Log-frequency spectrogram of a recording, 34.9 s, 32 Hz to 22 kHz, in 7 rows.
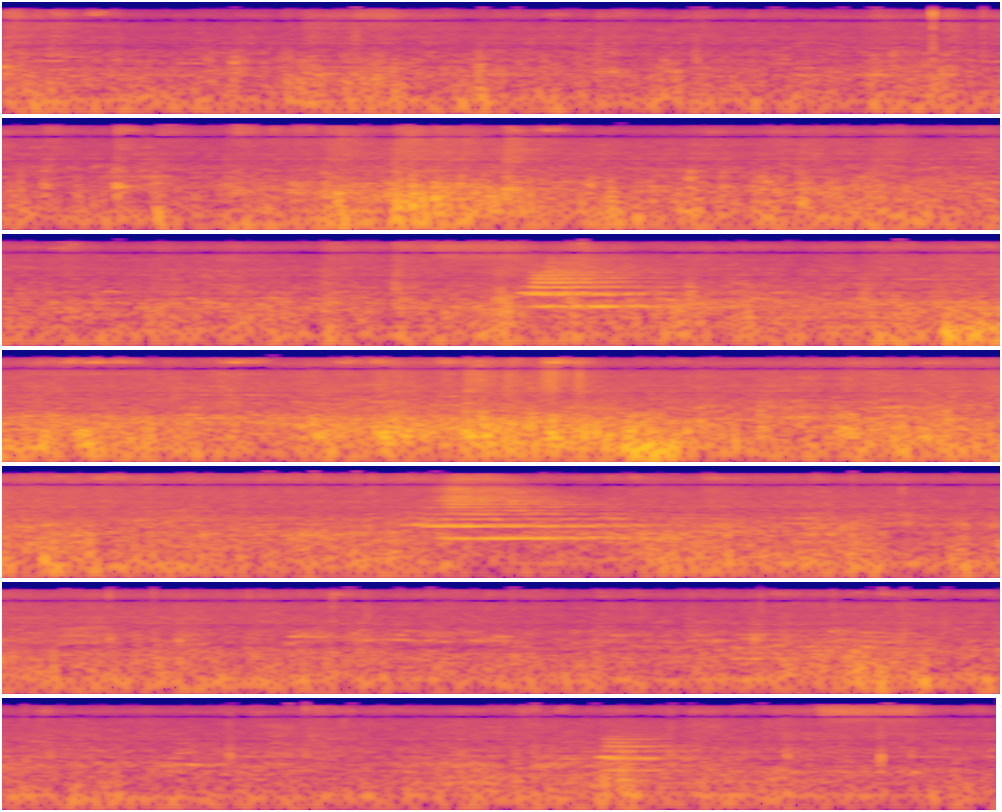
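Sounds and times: train rumbling on rails: 0.0 - 34.9
train horn blast: 12.6 - 13.5, 22.0 - 23.2, 32.9 - 33.4.

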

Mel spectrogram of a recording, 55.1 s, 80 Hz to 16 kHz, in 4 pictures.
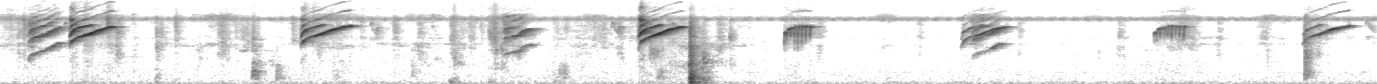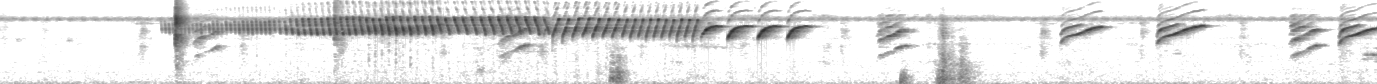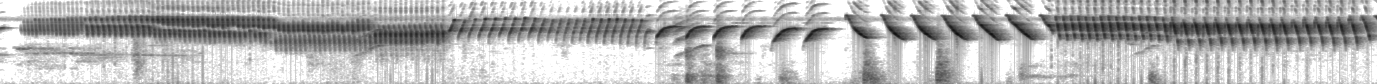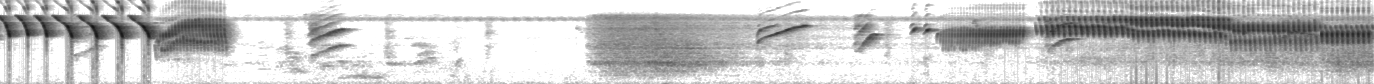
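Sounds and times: canary chirping: 0.2 - 1.3, 3.0 - 3.8, 4.9 - 5.5, 6.1 - 7.0, 7.8 - 8.3, 9.6 - 10.3, 11.4 - 12.1, 15.2 - 23.0, 24.3 - 26.0, 26.6 - 45.6, 48.9 - 55.0
canary rolling trill: 26.8 - 43.6, 50.0 - 55.0.

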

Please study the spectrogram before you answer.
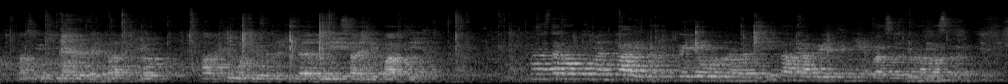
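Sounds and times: person speaking: 5.2 - 10.0.

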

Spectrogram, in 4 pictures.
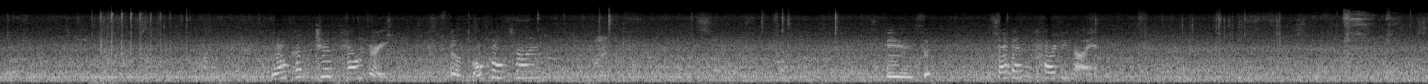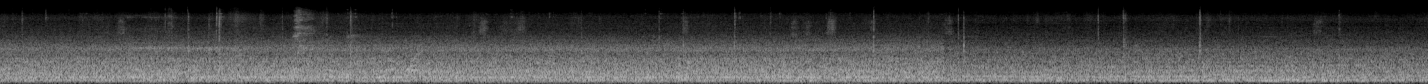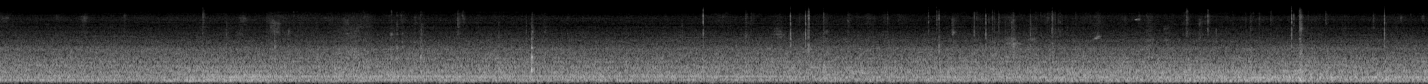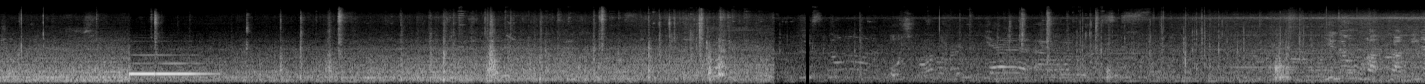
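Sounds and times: aircraft cabin engine noise: 0.0 - 57.0.

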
